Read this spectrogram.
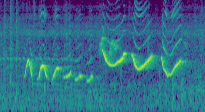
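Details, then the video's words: At dawn in Vietnam, a laughingthrush gives a loud whistled series of notes stepping down in pitch, then long, slurred whistles that swoop up and down over a faint background hiss. "Nghe Tiếng Chim Khướu Hót Cực Hay"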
